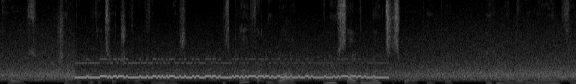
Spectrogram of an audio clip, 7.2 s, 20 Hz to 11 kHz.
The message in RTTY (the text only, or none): QRZ? DE W7KE K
